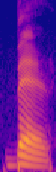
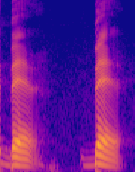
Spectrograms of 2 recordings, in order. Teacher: जो र ध्वनि है ये यूके में दे ड्रॉप इट जनरली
